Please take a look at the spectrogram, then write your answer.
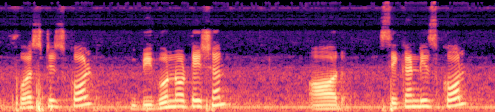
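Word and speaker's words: Big O: नाउ जैसे यहाँ पर मैंने बोला कि order ऑफ जी ऑफ N pronounced बिगो ऑफ जी ऑफ एन या ओ एच ऑफ जी ऑफ एन.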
